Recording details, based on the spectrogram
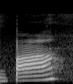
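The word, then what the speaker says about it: bā: in Roma pinion Chi eight is ba first tone seven seven is also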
